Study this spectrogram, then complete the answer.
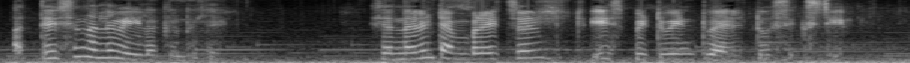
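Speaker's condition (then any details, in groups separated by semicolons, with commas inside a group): No condition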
